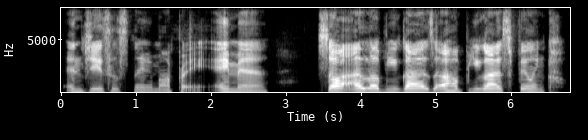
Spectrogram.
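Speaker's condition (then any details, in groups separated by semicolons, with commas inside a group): Cerebral palsy; uses power wheelchair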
